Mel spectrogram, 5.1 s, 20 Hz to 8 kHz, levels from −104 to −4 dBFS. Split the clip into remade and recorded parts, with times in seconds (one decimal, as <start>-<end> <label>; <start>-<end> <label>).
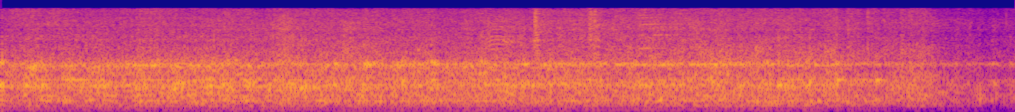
0.0-1.6 remade; 1.6-5.1 recorded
